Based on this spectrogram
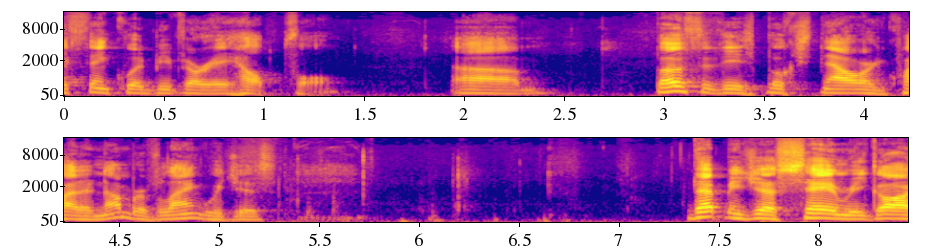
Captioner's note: rustling sounds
